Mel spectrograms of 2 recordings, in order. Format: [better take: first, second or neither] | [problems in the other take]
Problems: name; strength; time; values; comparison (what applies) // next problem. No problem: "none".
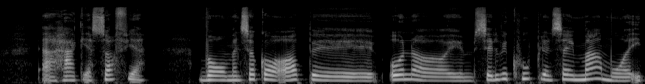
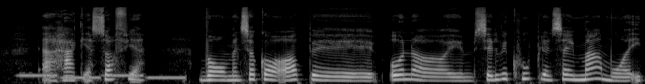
first | siren; noticeable; until 2 s; peak 9 dB below the speech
